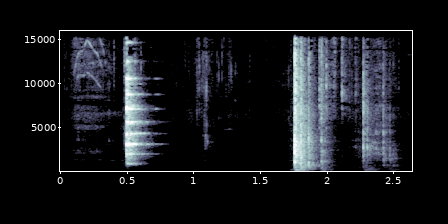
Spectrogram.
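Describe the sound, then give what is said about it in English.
Two pairs of hard, very heavy metal six-sided dice clatter in three bright, clinking bursts as they are rolled: one sharp toss, then a longer rattling roll and a shorter tumble as they settle. Fairly loud, with no talking. “I got two pairs of metal dice sitting immediately to my right now. I rolled them.”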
